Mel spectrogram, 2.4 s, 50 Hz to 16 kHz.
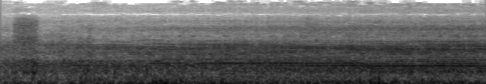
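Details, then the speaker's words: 1999 GMC Sierra pickup, sat 3 years, just started and warm with oil pressure: thin steady alternator whine over idle as it charges a completely dead battery under heavy load. "you hear the alternator crying whining because uh the battery's got like zero charge in it"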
